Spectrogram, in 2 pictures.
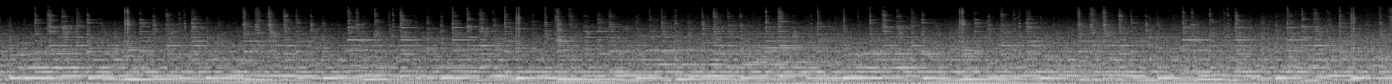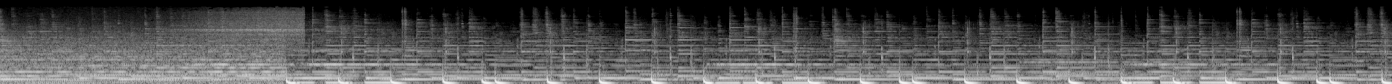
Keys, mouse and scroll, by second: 0.6-1.7 drag, 7.0 click, 7.2 shift+click, 7.9 click, 8.3 click, 12.8 alt+click, 13.1 alt+click, 14.9 z, 15.7 click, 21.2 click, 21.9 click, 22.5 click, 23.3 click, 24.5 click, 25.1 click, 26.2 click, 26.9 click.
